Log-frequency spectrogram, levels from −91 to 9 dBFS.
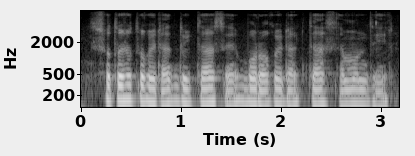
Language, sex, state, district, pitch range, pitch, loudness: Bengali, male, Tripura, Unakoti, 125-145 Hz, 135 Hz, -17 LUFS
